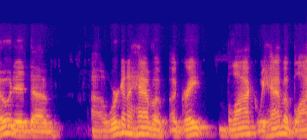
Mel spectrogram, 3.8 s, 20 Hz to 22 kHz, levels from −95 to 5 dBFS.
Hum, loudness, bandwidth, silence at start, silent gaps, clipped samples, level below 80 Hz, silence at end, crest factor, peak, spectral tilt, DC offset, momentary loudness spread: none; -18 LUFS; 8.2 kHz; 0 s; none; under 0.1%; -68 dBFS; 0 s; 16 dB; -2 dBFS; -8 dB/octave; under 0.1%; 11 LU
